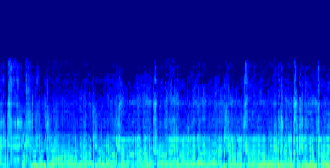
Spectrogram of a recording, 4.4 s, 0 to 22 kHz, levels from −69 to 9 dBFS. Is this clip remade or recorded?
remade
